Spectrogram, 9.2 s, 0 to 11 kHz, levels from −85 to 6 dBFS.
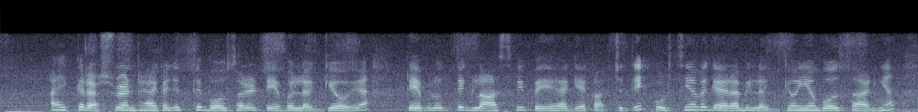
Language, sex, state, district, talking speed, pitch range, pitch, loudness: Punjabi, female, Punjab, Pathankot, 175 wpm, 205-235 Hz, 220 Hz, -17 LUFS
